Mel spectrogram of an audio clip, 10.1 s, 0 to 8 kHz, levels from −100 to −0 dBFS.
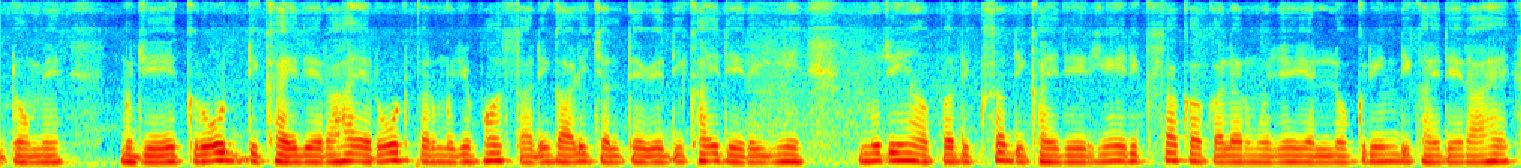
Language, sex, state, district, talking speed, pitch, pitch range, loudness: Hindi, male, Maharashtra, Aurangabad, 230 wpm, 120 Hz, 120-130 Hz, -15 LUFS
